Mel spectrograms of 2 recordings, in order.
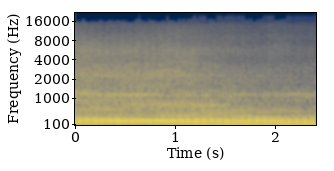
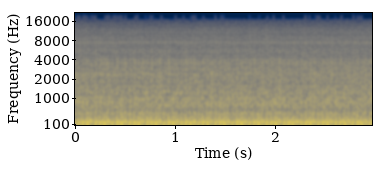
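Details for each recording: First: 2000 Toyota Camry after misfire repair, just warmed up, holds a strong, even low idle drone with a raspy exhaust note from a suspected rotted flex pipe but no stumbles or skips; misfire fixed. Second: 2000 Toyota Camry, 179k miles, warmed up at idle after misfire repair: steady puffing exhaust beat about three per second with faint tick; leaky exhaust plus slight valve tick.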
